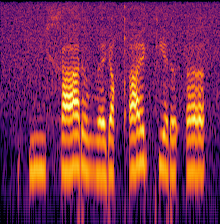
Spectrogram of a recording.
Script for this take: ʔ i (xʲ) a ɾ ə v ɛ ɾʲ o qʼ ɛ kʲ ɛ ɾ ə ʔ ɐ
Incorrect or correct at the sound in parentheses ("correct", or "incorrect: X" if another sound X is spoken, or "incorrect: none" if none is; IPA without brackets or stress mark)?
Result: incorrect: x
